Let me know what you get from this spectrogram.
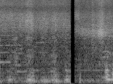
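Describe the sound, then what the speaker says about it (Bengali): Mustard flowers fry in a pan for a Bengali mustard-flower paste, giving a steady, close hiss of sizzling oil with one brief dropout partway through. "সর্ষে ফুলটা আমার প্রায় ভাজা হয়ে গেছে"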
